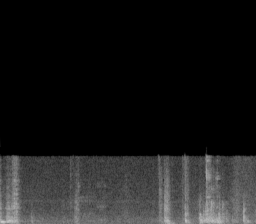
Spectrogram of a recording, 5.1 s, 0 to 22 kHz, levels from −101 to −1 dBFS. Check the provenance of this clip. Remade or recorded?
recorded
